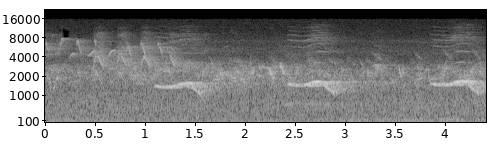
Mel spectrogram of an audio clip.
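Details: Red-vented bulbul flock bathing, drinking and cooling off in a water puddle on a hot summer day; a clear whistled note holds level then slides downward, repeated about every one and a half seconds over a busy twittering chorus.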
